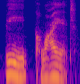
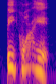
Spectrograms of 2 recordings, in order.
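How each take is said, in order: First: Dropped to a near hush. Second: Said in the usual way. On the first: Shown as a demonstration. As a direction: say it softly, almost under breath.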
